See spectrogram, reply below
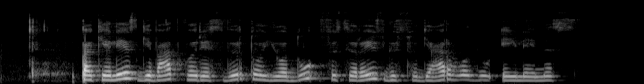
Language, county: Lithuanian, Vilnius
